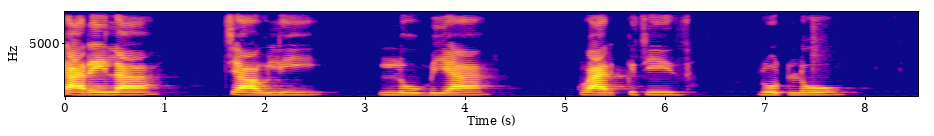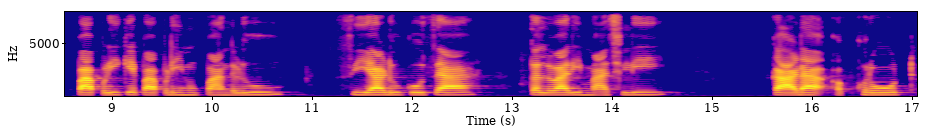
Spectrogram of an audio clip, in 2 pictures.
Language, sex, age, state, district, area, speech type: Gujarati, female, 30-45, Gujarat, Anand, rural, spontaneous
